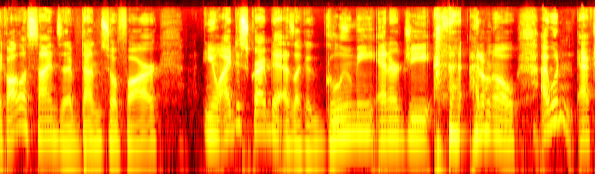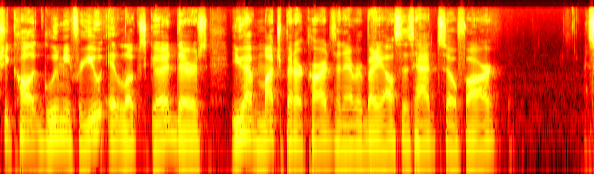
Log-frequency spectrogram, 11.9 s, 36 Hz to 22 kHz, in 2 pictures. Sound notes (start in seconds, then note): 4.3 chuckles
